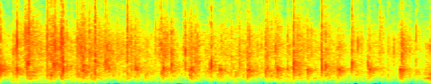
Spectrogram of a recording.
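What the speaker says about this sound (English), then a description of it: "So please, one last round of applause for yourself." Banquet audience applauding in a room, a lively, uneven patter of many hands with distinct individual claps standing out, fairly close and continuous.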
